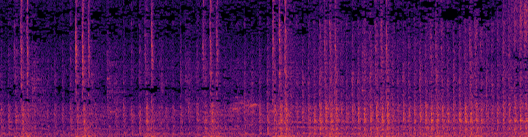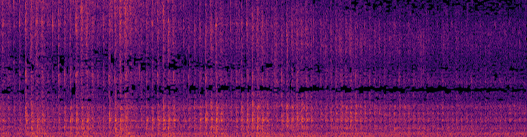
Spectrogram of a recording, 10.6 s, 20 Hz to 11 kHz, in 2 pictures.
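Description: Powertrac 439 DS tractor's diesel engine running with a regular clatter as the tractor drives past, growing louder as it comes close near the middle, then easing slightly as it moves away.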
